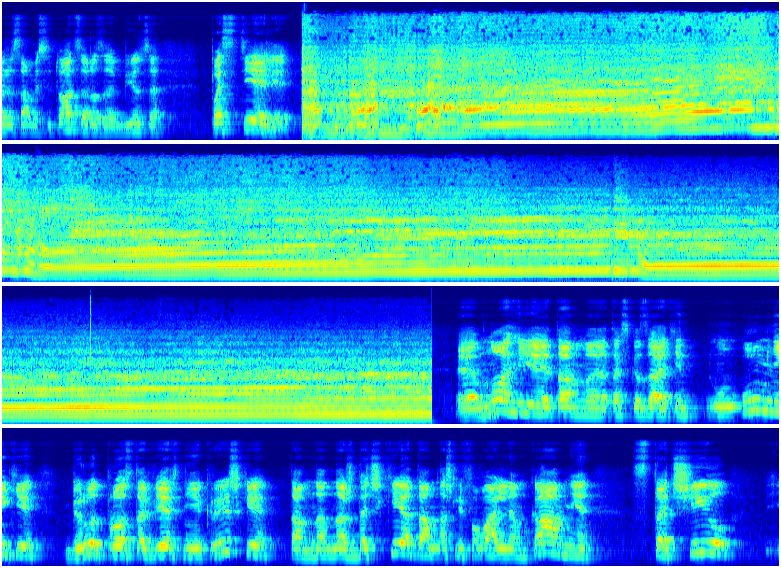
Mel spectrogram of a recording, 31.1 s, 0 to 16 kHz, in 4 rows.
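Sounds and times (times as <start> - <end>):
car engine accelerating: 3.0 - 19.9.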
